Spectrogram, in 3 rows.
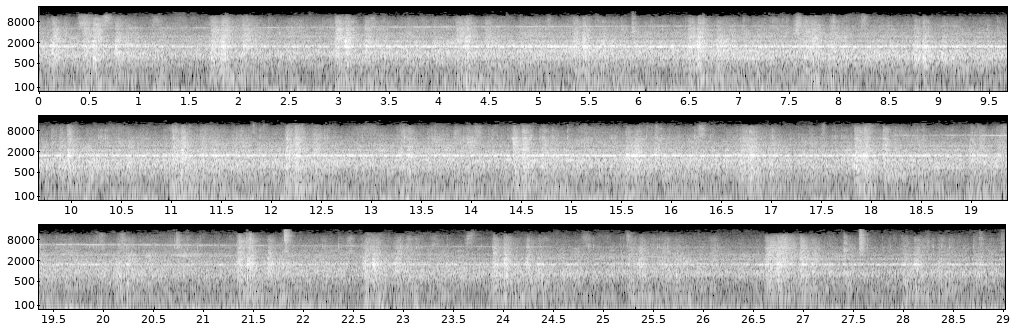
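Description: Hankyu 9300 series electric train running at speed. Wheels click repeatedly over rail joints under a steady rumble, with a steady high whine held throughout.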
